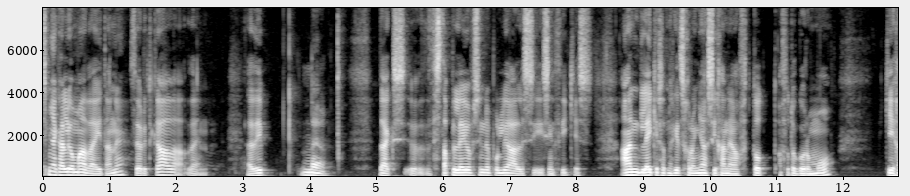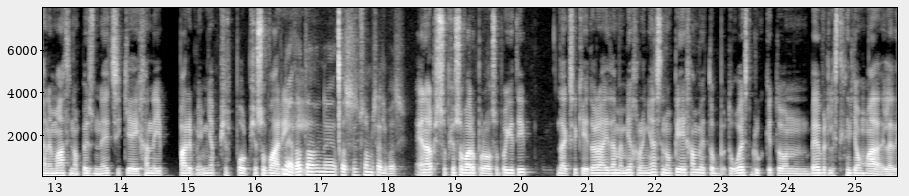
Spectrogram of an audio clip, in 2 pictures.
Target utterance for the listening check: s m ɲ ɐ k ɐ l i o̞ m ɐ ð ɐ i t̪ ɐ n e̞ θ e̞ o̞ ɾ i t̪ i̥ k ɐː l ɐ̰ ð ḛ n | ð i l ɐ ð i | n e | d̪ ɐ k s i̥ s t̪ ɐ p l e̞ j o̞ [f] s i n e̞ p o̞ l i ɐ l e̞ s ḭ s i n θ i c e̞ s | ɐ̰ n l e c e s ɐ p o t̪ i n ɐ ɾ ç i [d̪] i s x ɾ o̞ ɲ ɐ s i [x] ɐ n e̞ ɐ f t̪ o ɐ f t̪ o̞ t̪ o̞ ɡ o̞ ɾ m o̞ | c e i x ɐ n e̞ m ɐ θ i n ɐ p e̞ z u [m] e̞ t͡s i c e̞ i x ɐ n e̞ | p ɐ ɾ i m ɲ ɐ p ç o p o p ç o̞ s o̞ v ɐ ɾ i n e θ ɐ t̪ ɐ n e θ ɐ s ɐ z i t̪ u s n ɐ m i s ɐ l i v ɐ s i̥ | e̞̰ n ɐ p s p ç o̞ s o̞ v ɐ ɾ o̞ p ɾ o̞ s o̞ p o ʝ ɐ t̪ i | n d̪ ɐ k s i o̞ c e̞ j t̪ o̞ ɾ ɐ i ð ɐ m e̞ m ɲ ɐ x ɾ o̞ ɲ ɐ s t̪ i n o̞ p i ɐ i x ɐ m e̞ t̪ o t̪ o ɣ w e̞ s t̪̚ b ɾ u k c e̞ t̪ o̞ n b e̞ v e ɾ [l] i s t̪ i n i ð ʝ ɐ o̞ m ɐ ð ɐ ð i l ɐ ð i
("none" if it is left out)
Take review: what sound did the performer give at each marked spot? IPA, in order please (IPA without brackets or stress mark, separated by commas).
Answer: f, t̪, x, n, l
